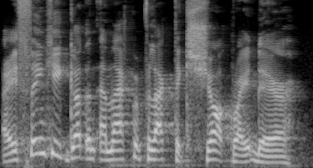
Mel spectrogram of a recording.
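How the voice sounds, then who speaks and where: Low-pitched woman giving lively game commentary. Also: normal speed. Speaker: gaming streamer. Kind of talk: casual gameplay commentary, reading some dialogue aloud.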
